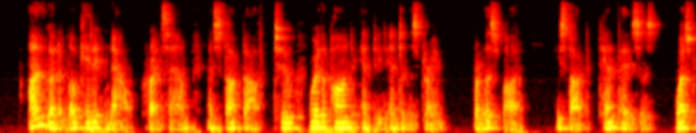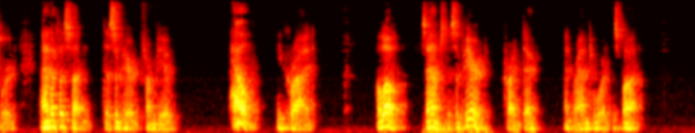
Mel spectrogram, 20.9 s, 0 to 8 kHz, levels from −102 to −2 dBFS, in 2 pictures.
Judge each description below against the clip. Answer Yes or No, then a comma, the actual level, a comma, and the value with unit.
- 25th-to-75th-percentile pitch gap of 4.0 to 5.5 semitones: No, narrow, 2.4 semitones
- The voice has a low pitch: Yes, low, 115 Hz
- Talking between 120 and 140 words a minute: Yes, slow, 135 wpm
